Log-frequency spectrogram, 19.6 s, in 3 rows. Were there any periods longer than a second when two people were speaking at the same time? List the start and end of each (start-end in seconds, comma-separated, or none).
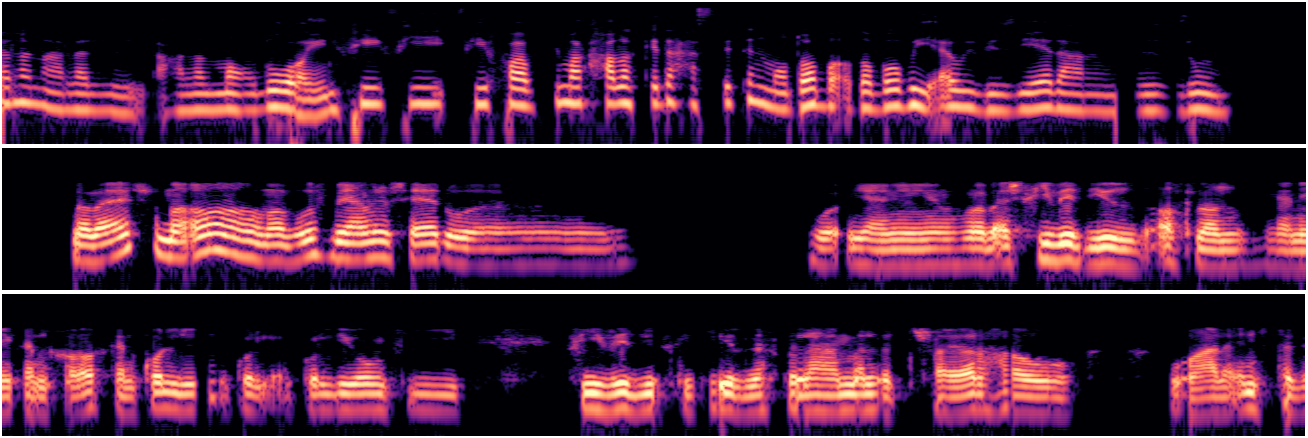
none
